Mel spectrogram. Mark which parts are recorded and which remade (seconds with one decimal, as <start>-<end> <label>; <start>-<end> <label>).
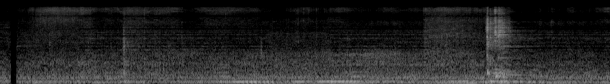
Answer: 0.0-0.8 recorded; 0.8-2.7 remade; 2.7-3.3 recorded; 3.3-4.3 remade; 4.3-5.1 recorded; 5.1-6.1 remade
